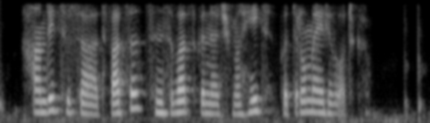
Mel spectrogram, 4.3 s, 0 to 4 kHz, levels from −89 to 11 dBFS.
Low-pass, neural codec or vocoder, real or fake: 3.6 kHz; codec, 16 kHz, 2 kbps, X-Codec, HuBERT features, trained on LibriSpeech; fake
